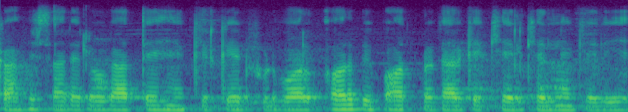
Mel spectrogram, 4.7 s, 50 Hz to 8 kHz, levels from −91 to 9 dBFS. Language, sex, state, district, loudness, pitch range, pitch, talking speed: Hindi, male, Chhattisgarh, Kabirdham, -18 LUFS, 110-115 Hz, 115 Hz, 205 wpm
